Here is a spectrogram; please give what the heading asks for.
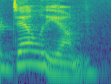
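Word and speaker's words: bdellium: to have a feast B is for delium we doubt anyone knows what delium is but it's the only word dumb enough to begin with a silent B C is for zar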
